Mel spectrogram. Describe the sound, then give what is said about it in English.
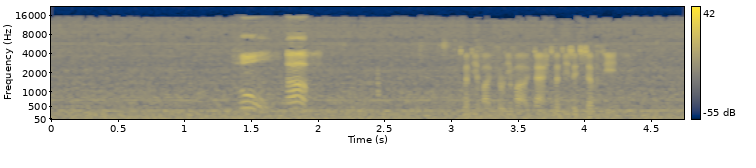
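A steady, loud airplane engine roar drones throughout in a flight simulator as the plane goes into a nosedive, with brief rising tonal chirps and a burst of voice-like cockpit warnings calling to pull up over the rumble near the end. “Freaking plane just did a damn nosedive.”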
